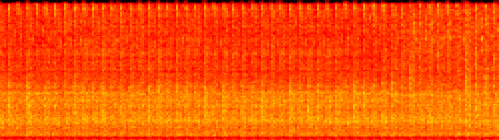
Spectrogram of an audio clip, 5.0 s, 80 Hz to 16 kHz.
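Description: A bored-up motorcycle engine with a racing ECU idles low and steady at about 1200 rpm, a close, continuous, throbbing, slightly knocking rumble with no voices.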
